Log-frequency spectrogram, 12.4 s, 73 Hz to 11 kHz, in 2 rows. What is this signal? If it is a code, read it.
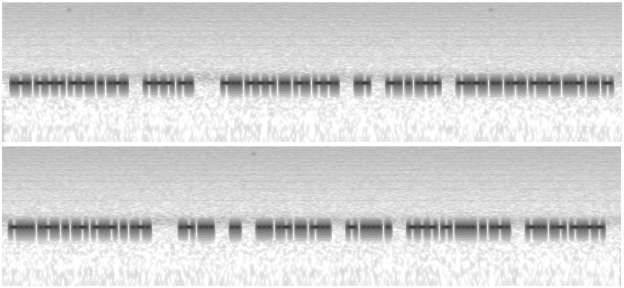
Morse code, heard as a keyed tone, about 48 wpm, 600 Hz. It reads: ROGER ON DOING A NEW CIRCUIT BREAKER AS I SAID THE OTHER DAY
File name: archived / CRSnet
